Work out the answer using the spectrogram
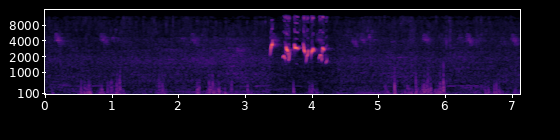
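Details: Among rooftop gardens a white-eared bulbul, called the Iraqi bulbul, sings a single burst of lively tumbling whistles midway, amid repeated low dull knocks and rustling background noise.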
